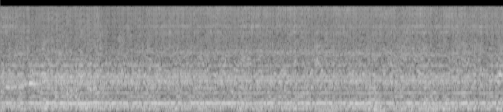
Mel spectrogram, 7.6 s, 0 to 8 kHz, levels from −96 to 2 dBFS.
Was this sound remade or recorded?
remade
